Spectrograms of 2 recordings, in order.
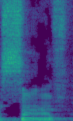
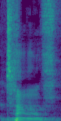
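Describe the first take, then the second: First: The word begins with an S sound. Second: The word begins with a T sound.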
